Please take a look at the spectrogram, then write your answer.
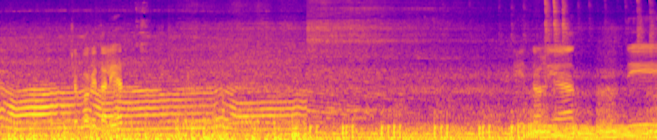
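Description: A racing motorcycle revs and rides around the paddock at a race meeting, its engine note loud and close and sliding up and down in pitch. Voices talk over the engine noise.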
